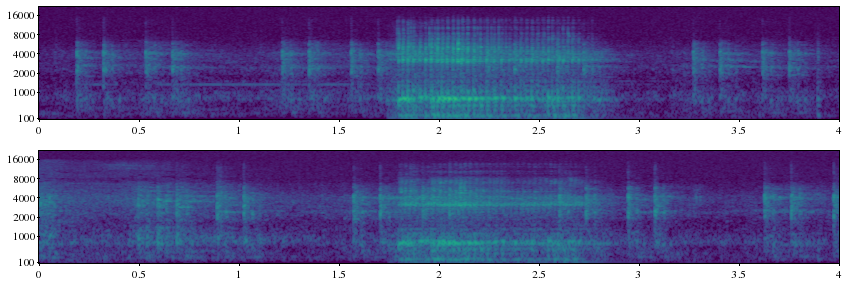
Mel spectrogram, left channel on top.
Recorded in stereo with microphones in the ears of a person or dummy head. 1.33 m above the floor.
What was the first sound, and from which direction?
Snoring, 70° left (ahead or behind).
